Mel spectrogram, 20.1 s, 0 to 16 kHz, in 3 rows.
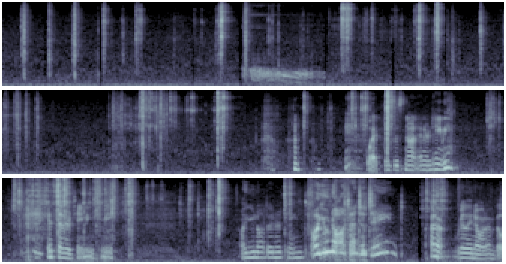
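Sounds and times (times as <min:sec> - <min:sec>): plastic magnetic tiles clicking: 0:00.2 - 0:01.9.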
